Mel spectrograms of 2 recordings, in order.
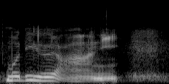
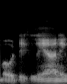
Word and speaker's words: Modigliani: You do want to stress and emphasize on the A, however, Modigliani. In Italian, Modigliani.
